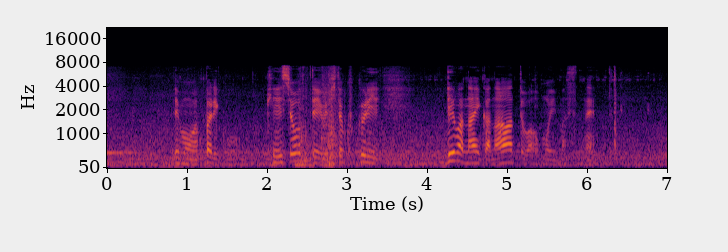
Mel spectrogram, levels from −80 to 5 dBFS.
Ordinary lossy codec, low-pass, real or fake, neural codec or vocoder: none; 7.2 kHz; real; none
